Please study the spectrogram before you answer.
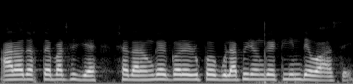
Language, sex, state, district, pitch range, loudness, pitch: Bengali, female, Assam, Hailakandi, 210-230 Hz, -14 LUFS, 225 Hz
